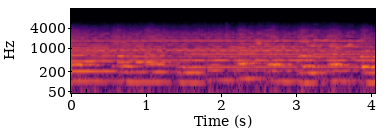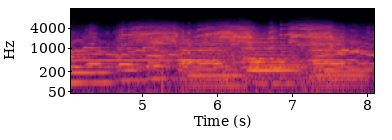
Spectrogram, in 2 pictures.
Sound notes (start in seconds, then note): 4.8 monkey screeches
